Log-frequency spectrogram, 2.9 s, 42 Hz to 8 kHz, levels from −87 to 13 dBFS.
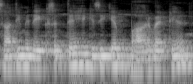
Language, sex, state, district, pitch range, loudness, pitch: Hindi, male, Chandigarh, Chandigarh, 115-130 Hz, -14 LUFS, 125 Hz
